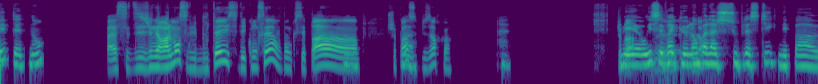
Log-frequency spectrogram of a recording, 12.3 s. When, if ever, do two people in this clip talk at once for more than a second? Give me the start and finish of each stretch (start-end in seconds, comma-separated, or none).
9.3-10.6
